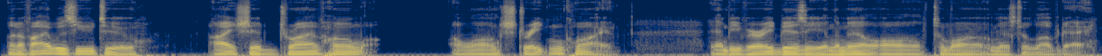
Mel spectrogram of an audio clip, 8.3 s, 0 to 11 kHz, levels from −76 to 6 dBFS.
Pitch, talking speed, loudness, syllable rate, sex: 85 Hz, 190 wpm, -15 LUFS, 5.3 syllables/s, male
